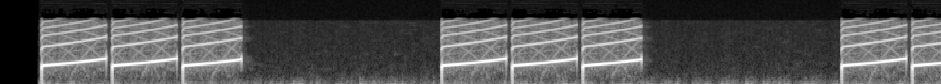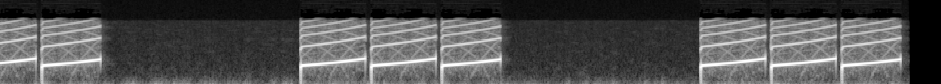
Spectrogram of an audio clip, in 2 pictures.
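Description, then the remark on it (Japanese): A major tsunami warning siren sounds in five loud bursts, each three quick rising wails, separated by short pauses of near silence. No voices are heard. “大津波警報、大津波警報、直ちに、高台に、避難してください。”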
